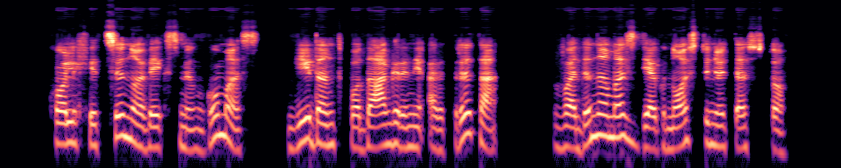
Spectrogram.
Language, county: Lithuanian, Kaunas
